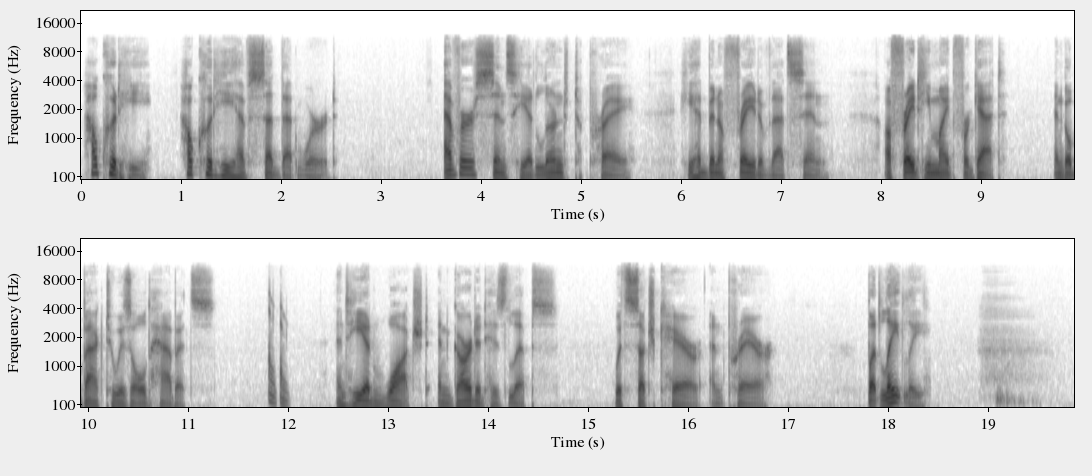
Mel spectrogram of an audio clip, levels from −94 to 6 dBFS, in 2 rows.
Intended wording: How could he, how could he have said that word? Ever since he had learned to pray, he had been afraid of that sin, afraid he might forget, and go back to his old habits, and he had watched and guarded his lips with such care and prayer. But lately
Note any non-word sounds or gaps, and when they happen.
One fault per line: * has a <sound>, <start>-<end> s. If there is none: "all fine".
* has a chirp, 11.8-12.0 s
* has a sigh, 18.9-19.7 s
